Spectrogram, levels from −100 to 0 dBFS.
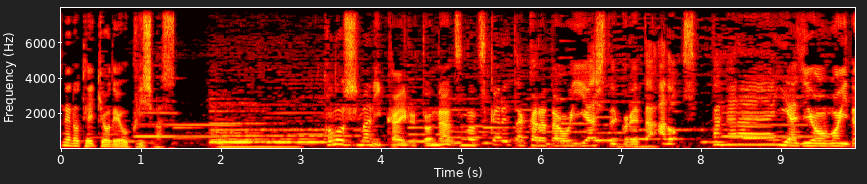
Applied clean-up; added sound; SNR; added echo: classical method Wiener filter.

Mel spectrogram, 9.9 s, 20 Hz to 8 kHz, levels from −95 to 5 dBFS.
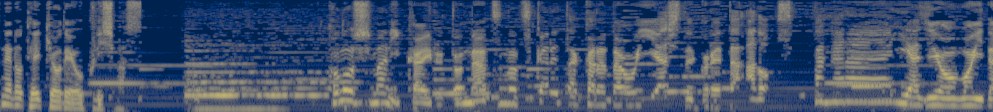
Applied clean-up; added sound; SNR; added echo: classical method spectral subtraction.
